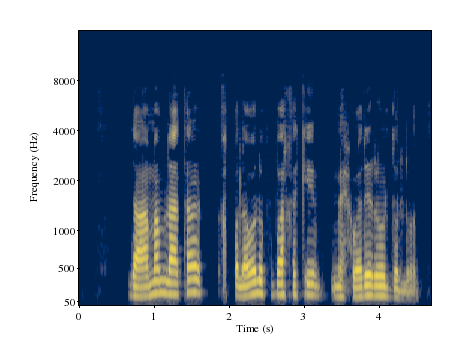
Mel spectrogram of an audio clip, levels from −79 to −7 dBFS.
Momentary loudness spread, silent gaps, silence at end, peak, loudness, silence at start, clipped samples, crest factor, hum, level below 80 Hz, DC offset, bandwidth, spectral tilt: 10 LU; 1.74-1.84 s; 0.25 s; 0 dBFS; -17 LUFS; 0.65 s; under 0.1%; 18 dB; none; -62 dBFS; under 0.1%; 7.6 kHz; -8.5 dB/octave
